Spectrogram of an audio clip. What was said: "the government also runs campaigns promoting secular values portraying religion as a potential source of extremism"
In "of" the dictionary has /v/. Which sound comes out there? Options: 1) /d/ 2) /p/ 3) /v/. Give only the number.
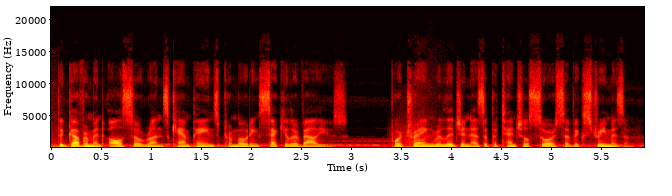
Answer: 3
